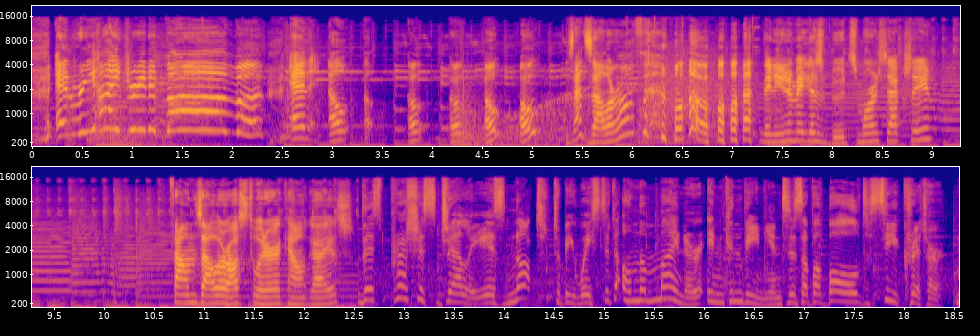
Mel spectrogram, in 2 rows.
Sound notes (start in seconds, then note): 6.0 laughter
